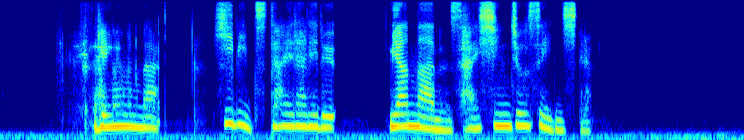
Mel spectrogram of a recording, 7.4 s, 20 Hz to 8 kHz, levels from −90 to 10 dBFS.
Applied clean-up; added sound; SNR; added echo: neural diffusion model UNIVERSE++.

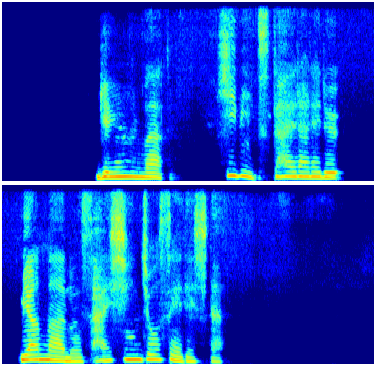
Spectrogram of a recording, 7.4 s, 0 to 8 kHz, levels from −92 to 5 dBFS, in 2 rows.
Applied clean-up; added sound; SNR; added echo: neural mask model Resemble Enhance denoiser.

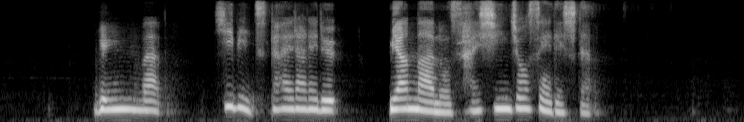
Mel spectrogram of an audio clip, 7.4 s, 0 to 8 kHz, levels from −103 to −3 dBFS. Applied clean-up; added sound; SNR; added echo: neural mask model DeepFilterNet 3.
